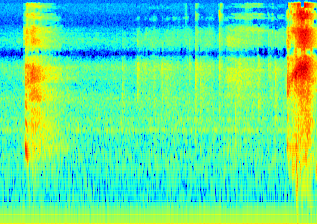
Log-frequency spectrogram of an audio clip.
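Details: Adult with days of stuffy nose, sore throat and chest symptoms waxing and waning with pollen, suspected allergies: a sharp sneeze, quiet pause with low room hum, then a second forceful sneeze during an allergy attack.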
